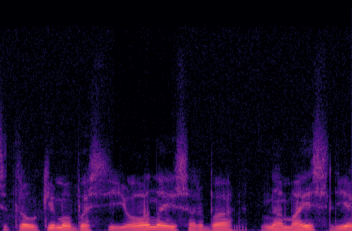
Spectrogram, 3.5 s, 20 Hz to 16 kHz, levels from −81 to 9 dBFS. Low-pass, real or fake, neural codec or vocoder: 14.4 kHz; real; none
